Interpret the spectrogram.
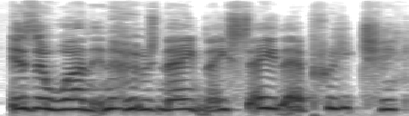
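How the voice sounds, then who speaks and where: Anguished, high-pitched young woman. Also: fairly even intonation, moderate pace. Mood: tearful, insistent. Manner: pleading, tearful, repeating herself. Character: anguished young fallen woman, destitute and defiant. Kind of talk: radio drama acting.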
